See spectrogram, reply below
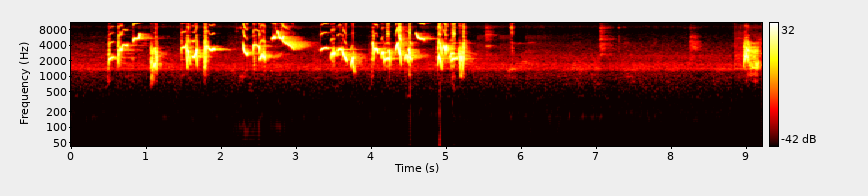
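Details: Greater green leafbird song used to train cage birds: four bursts of rich warbled whistles and chirps over about five seconds, then near silence before a last short note, steady hum throughout.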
